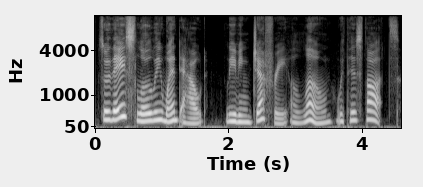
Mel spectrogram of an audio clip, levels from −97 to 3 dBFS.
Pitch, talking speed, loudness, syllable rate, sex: 215 Hz, 145 wpm, -17 LUFS, 3.9 syllables/s, female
